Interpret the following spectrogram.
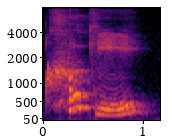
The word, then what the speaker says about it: cookie: in America we say cookie instead of biscuit I brought cookies cookie in Spanish s and with the word cookie we're also going to raise our intonation on that first syllable cookie cookie I brought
